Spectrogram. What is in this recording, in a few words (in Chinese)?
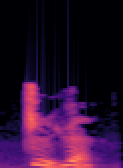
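"志愿" Mandarin Chinese; chinese-flashcards; hsk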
